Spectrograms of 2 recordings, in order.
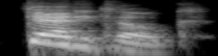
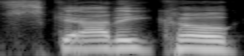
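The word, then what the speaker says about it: Schaghticoke: I gotta go with Scatty Coke. Okay. So, the Wikipedia pronunciation. Give Give me my flowers. I got it right. Scatty Coke.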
